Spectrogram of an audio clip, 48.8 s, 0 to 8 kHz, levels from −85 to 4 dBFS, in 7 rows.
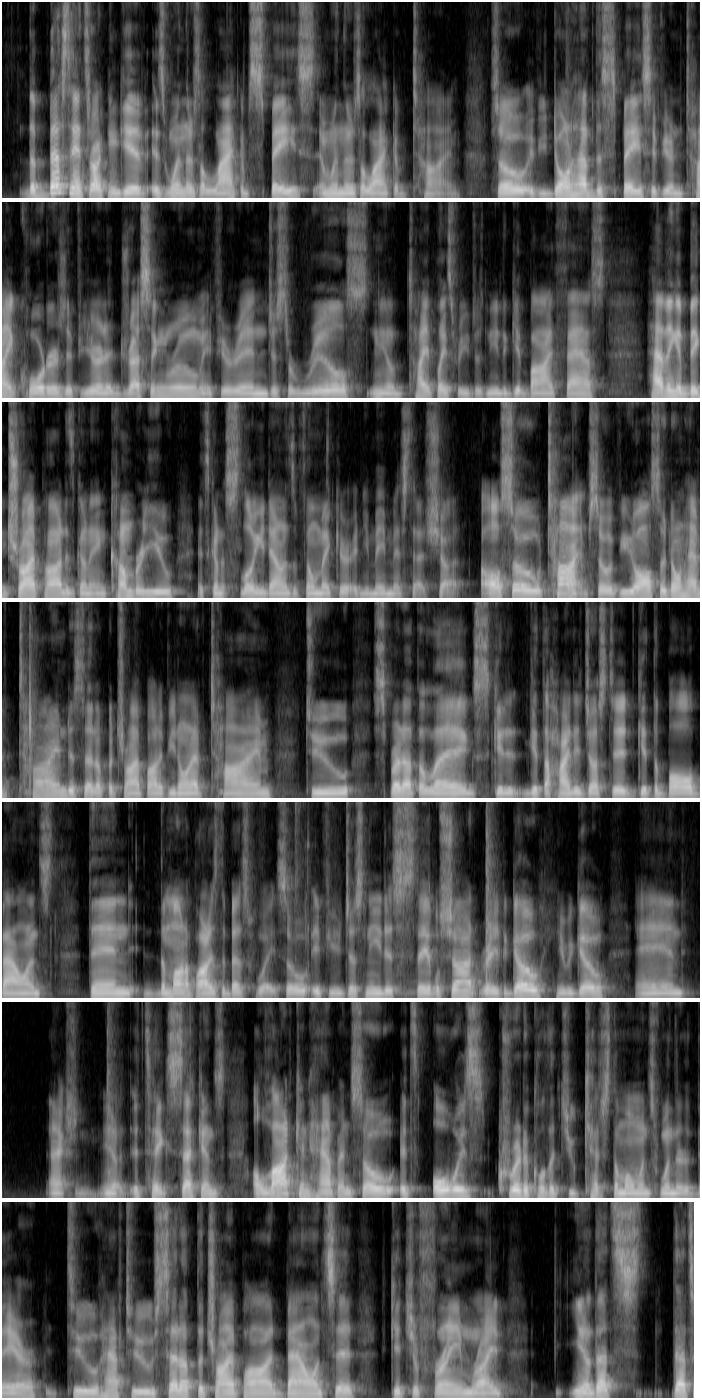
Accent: American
